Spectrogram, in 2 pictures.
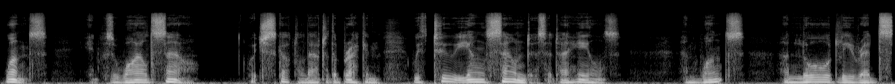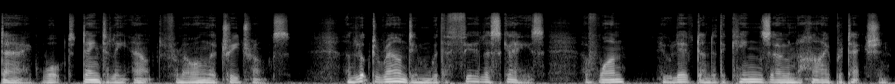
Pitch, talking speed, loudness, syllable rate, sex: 95 Hz, 170 wpm, -21 LUFS, 4.7 syllables/s, male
